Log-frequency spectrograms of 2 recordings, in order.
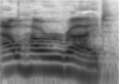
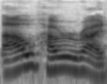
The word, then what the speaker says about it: Ao Haru Ride: We watched Ao Haru Ride. Oh, I'll say it again. Ao Haru Ride. Help me pronounce this, please, God.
